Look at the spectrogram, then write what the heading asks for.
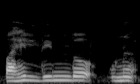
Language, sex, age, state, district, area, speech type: Santali, male, 30-45, West Bengal, Paschim Bardhaman, rural, spontaneous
